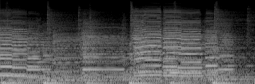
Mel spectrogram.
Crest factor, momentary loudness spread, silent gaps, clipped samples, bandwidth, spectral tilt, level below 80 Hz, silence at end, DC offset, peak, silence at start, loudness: 14 dB; 6 LU; none; under 0.1%; over 20 kHz; -4 dB/octave; -32 dBFS; 0 s; 0.2%; -8 dBFS; 0 s; -22 LUFS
